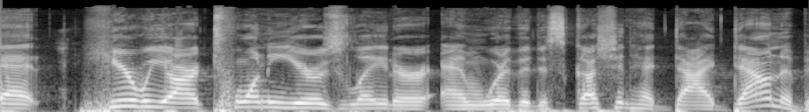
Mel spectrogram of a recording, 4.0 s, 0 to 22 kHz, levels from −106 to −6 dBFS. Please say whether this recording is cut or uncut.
uncut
